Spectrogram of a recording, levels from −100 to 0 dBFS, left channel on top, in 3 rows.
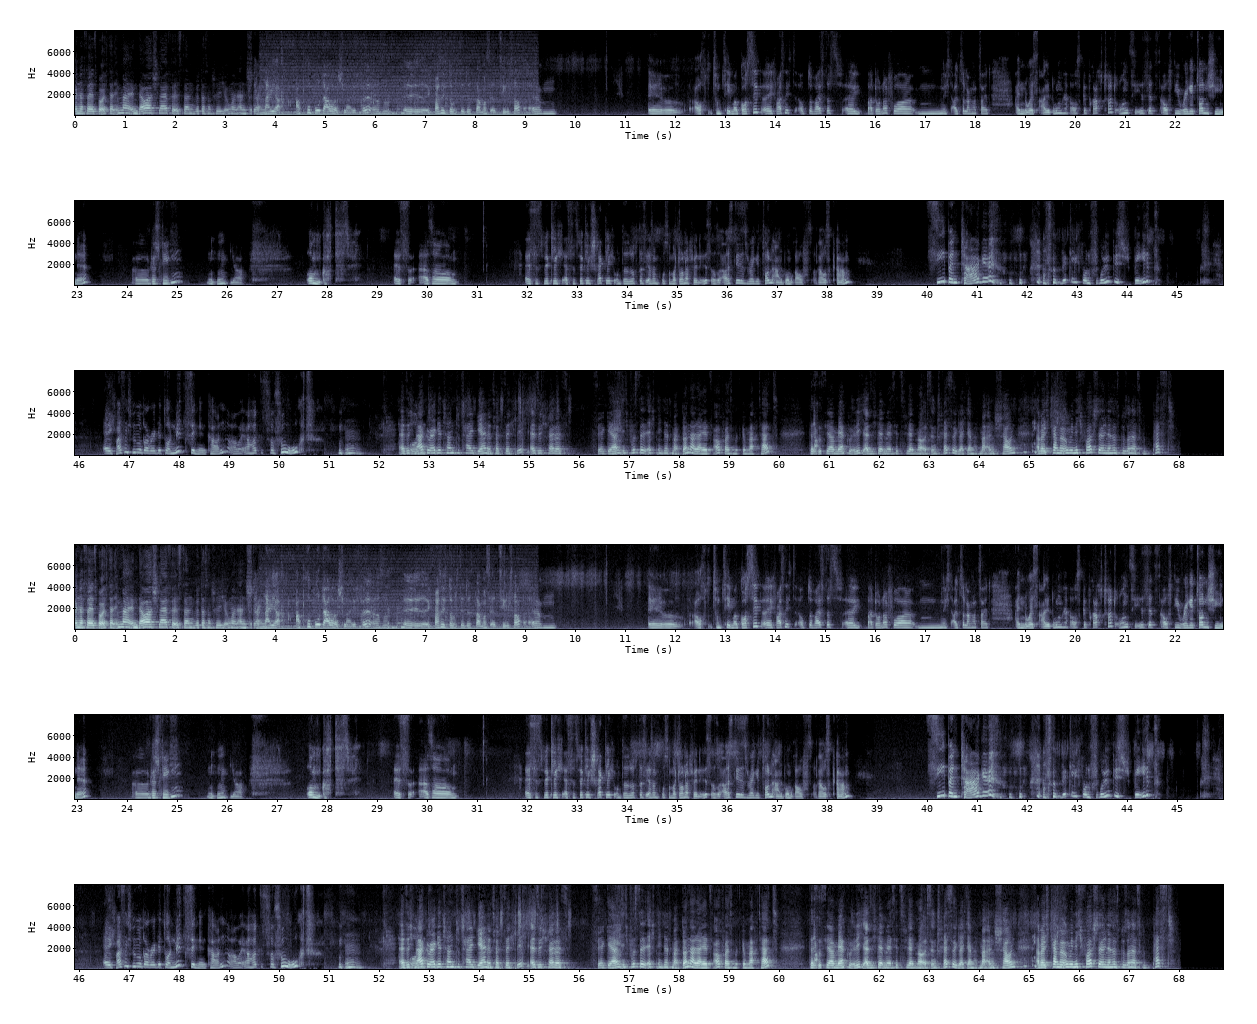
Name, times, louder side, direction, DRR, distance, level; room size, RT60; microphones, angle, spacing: voice 1, 0.0-3.8 6.4-6.6 24.4-24.9 51.3-51.6 52.1-55.8 56.4-60.0 60.3-67.9, right 6 dB, 85° right, 0.4 m, -30 dB
voice 2, 3.5-9.6 11.5-23.2 24.1-25.1 25.6-27.1 27.6-28.6 29.3-30.6 32.0-38.5 40.1-41.6 41.8-44.6 45.5-45.6 46.5-50.8 51.2-51.3 52.6-52.9 56.6-56.8 60.6-60.8 65.1-65.4, right 2 dB, 45° right, 1.4 m, -36 dB
sound 1, 3.7-9.3, equal, 5° right, 3.1 m, -44 dB
head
